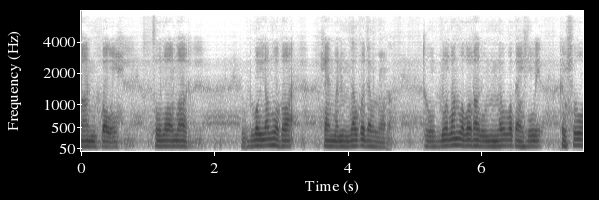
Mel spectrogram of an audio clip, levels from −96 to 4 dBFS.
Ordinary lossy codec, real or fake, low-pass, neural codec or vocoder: none; fake; 7.2 kHz; codec, 16 kHz, 0.5 kbps, FreqCodec, larger model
